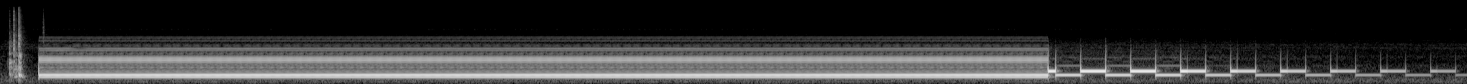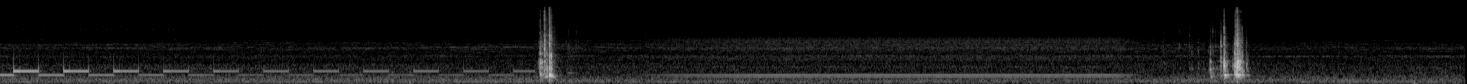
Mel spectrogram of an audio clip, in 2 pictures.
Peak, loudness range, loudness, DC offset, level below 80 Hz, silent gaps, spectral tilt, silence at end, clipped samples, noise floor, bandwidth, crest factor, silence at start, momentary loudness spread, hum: 0 dBFS; 21 LU; -11 LUFS; under 0.1%; -58 dBFS; none; -6 dB/octave; 2.2 s; under 0.1%; -48 dBFS; 12 kHz; 14 dB; 0.1 s; 14 LU; none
